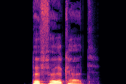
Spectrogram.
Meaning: 1. past participle of bevölkern 2. inflection of bevölkern: third-person singular present 3. inflection of bevölkern: second-person plural present 4. inflection of bevölkern: plural imperative
- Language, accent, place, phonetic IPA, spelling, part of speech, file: German, Germany, Berlin, [bəˈfœlkɐt], bevölkert, verb, De-bevölkert.ogg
